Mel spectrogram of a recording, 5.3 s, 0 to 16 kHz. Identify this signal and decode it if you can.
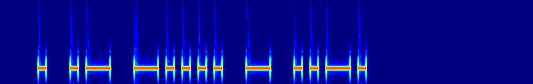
Morse code, heard as a keyed tone, about 15 wpm, 700 Hz. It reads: EA6TF
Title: DXCC-100 Call Signs - 5 Characters - Repeated 3x - 15wpm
